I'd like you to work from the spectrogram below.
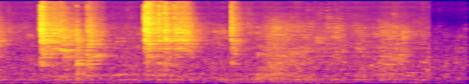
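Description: Clattering metal and dish knocks as pilaf (polao) is cooked in pots and pans in a home kitchen, with two sharp bursts of scraping and clinking near the start, then softer stirring and rustling.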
